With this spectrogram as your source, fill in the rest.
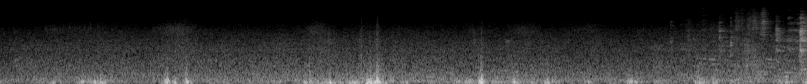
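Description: Sea waves and wind in the Bay of Biscay, heard from the deck of the cruise ship P&O Arvia: a steady blustery wind rush with irregular swells of surf breaking below.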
